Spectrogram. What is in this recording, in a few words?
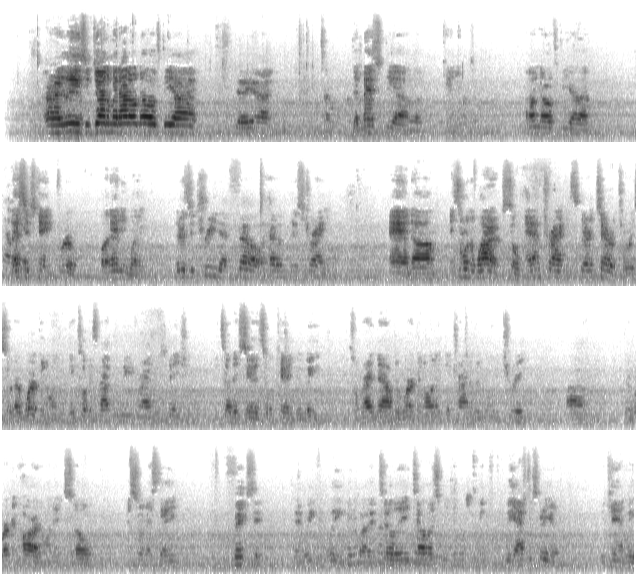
septa announcement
